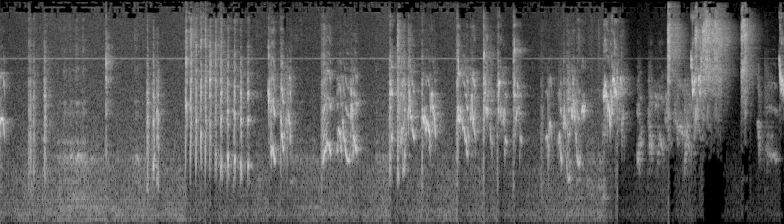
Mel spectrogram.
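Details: Pet budgies indoors chattering in a continuous, rapid warble of mixed squeaks, buzzy clicks and chirps that runs without pause, growing louder and higher near the end.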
